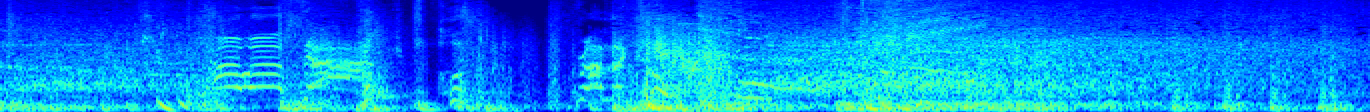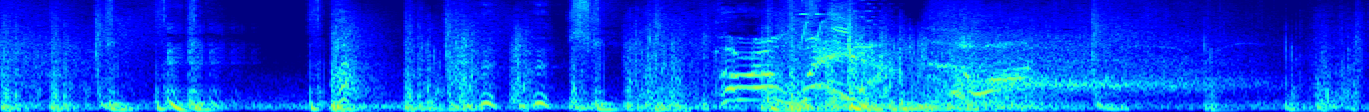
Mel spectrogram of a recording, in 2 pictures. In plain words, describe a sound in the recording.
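Punches and kicks land with sharp, quick smacks.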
